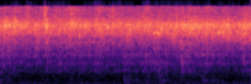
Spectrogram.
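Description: Short ribs in red wine sauce fry and sizzle loudly in a pan as they are turned and basted, with a steady, dense crackle and no talking.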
